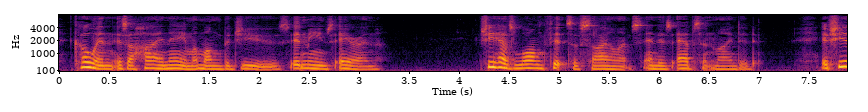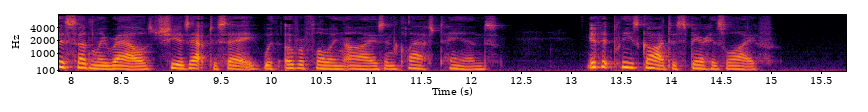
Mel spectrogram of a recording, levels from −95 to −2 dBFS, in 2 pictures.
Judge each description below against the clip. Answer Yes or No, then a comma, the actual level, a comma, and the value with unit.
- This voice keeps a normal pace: Yes, average, 170 wpm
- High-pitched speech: No, medium, 170 Hz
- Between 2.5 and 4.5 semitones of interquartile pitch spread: Yes, average, 2.8 semitones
